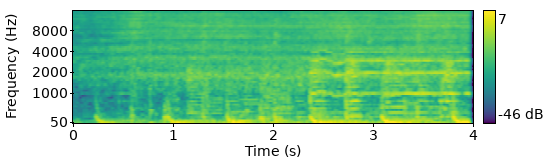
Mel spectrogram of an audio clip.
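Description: Meat cubes, onions and mushrooms sizzling as they fry in oil in a pan, a steady hiss, under background music with regularly repeating notes.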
